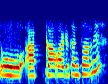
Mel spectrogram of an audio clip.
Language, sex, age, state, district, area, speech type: Urdu, female, 18-30, Uttar Pradesh, Ghaziabad, rural, conversation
